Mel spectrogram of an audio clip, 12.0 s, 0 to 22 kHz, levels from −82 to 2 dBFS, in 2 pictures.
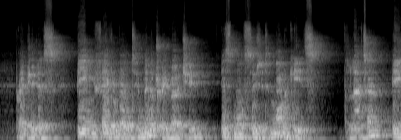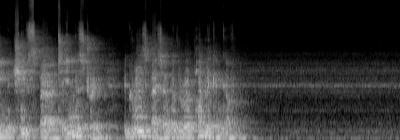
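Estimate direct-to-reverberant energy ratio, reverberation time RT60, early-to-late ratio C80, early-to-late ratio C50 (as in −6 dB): −3.0 dB, 0.90 s, 8.5 dB, 6.0 dB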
